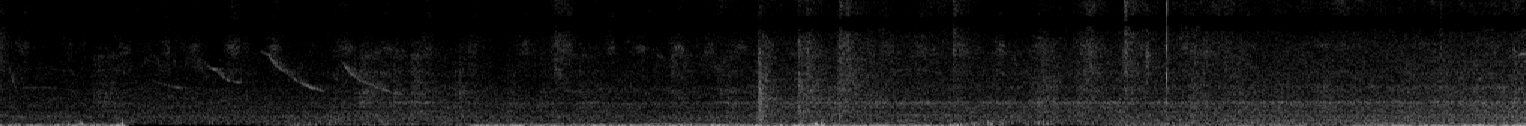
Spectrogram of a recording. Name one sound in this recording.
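Train wheels clatter on the rails.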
